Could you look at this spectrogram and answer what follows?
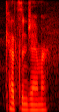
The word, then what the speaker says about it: Katzenjammer: Oh. I was Katz. How do you pronounce it? – Katzenjammer.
